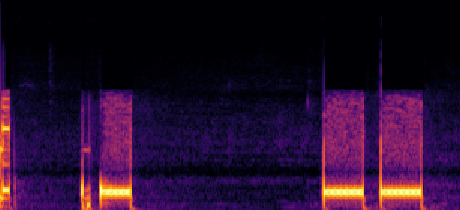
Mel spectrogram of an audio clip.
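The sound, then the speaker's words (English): Telephone ringing tone of a call placed to the UK: steady low buzzing tones in short bursts, with a paired double ring near the end and no voices. “We are calling Nicole, who is in Hertfordshire in the UK.”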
